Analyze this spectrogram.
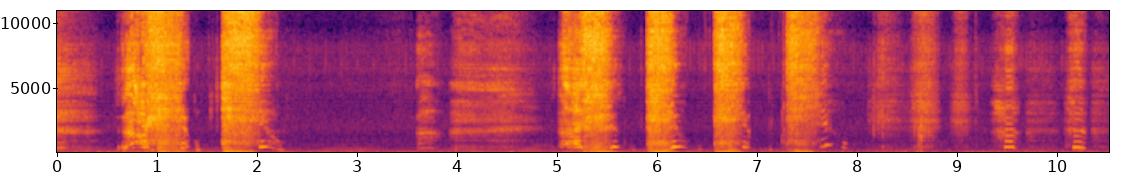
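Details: Acted, announced sneezing fit; the speaker apologises, says they can't stop and suspects an allergy: about six loud sneezes in ten seconds, with gasping in-breaths, over background music.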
